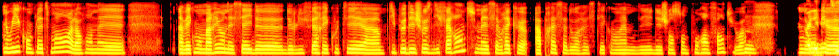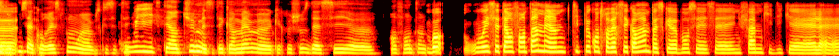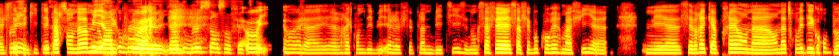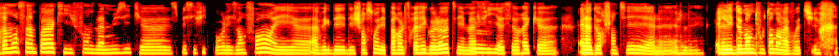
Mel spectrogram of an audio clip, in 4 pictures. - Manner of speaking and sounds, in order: chuckle; chuckle; other background noise; chuckle
- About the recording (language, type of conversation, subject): French, podcast, Quelle chanson te ramène directement à ton enfance ?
